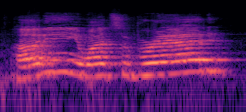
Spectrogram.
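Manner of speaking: high, loud, slow call. Real, not acted. Husband offering his wife bread, loud call. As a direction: call the question across the house.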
